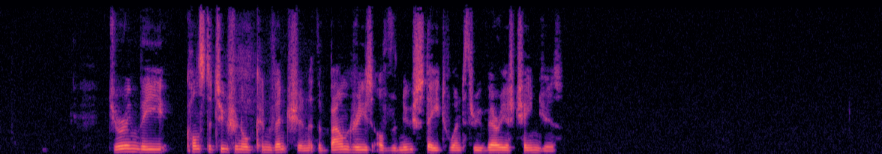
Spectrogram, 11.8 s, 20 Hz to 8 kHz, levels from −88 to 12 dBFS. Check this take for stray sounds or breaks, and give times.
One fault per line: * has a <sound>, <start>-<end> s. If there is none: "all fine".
all fine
